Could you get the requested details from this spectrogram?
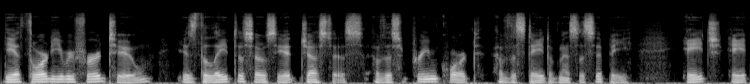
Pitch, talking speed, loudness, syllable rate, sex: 110 Hz, 160 wpm, -17 LUFS, 5.7 syllables/s, male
